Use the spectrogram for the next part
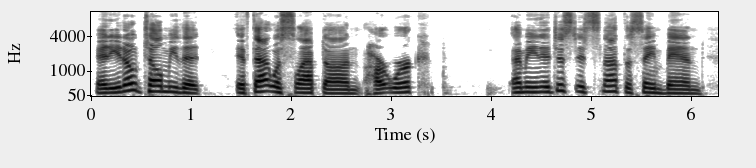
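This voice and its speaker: Emphatic man, somewhat high voice. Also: a little slow, clean tone, dry recording. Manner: emphatic, repeats himself, swears casually. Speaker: podcast co-host. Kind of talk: casual chat about metal albums.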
